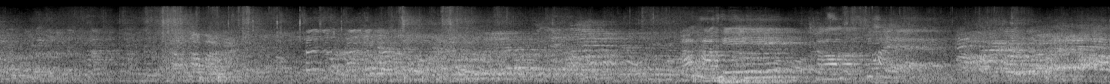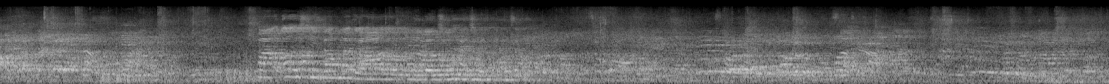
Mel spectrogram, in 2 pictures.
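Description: Young women talk and call out loudly in a large echoing hall.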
